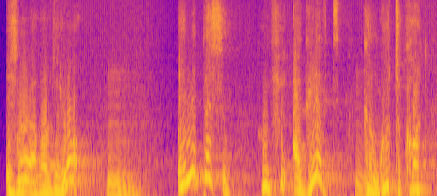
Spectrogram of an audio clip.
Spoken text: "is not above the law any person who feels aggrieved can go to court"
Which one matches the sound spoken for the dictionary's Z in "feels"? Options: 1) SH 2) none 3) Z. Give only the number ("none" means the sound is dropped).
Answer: 2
